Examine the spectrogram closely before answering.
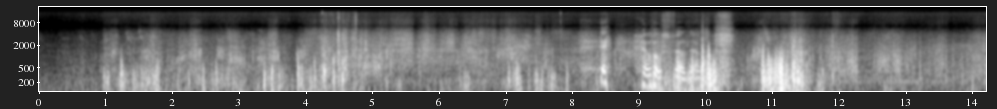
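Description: Boots crunch and squeak on packed snow with each step.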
